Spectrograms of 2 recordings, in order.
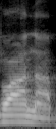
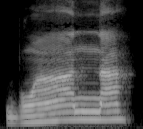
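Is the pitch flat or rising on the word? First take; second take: flat; rising. First: The pitch stays flat, with little force. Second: The pitch rises, with more force. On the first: The speaker calls it wrong. "I'm saying Buana" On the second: The speaker calls it right. "I hear almost a rise ... a little more oomph to it"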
